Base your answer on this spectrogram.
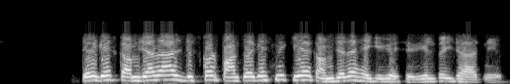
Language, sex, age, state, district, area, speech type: Kashmiri, male, 18-30, Jammu and Kashmir, Kulgam, rural, conversation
